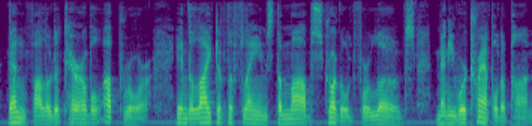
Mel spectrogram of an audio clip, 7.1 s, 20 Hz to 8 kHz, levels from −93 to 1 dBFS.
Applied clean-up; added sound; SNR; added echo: none; none; none; none.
